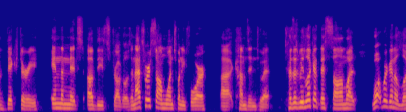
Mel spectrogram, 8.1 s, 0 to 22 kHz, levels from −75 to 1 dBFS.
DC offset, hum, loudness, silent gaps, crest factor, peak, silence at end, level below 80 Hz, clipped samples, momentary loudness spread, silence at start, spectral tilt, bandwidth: under 0.1%; none; -23 LUFS; none; 20 dB; -4 dBFS; 0 s; -66 dBFS; under 0.1%; 9 LU; 0 s; -4.5 dB/octave; 12.5 kHz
